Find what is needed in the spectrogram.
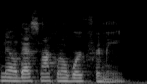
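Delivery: ordinary delivery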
